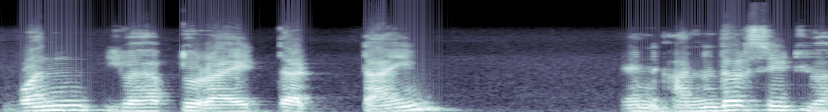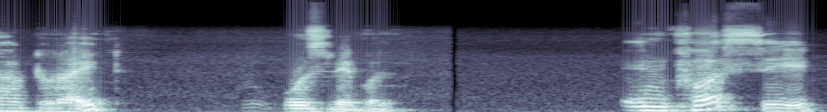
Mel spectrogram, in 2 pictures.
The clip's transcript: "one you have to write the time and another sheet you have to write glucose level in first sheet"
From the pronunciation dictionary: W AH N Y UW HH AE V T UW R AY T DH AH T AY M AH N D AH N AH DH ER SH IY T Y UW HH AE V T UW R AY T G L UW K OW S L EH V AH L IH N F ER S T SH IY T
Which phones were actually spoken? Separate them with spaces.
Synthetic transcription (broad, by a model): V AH N Y UW HH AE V T UW R AY T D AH T AY M AH N D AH N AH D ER S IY T Y UW HH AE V T UW R AY T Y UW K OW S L EH B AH L IH N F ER S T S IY T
